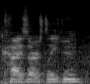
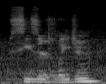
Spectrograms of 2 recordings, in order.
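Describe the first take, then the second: First: The name is said the classical Latin way. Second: The name is said the usual English way.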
